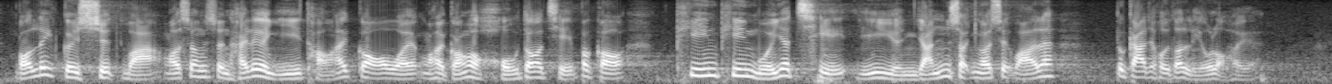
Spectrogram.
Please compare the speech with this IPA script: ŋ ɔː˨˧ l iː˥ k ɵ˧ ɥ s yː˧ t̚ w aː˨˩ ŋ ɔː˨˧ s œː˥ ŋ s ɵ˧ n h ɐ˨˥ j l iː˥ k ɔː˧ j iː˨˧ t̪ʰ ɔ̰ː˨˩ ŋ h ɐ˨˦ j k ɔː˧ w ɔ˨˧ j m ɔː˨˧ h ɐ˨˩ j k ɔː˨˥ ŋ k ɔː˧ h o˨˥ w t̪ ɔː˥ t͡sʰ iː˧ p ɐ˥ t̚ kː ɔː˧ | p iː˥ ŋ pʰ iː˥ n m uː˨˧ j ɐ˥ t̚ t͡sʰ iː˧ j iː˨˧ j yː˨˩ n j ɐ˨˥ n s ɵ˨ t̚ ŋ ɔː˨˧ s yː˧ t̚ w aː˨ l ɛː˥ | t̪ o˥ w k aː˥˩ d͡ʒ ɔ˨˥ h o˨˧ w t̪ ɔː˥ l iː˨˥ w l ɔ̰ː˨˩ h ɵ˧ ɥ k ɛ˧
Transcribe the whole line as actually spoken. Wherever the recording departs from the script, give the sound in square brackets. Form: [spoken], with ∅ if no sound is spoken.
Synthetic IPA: ŋ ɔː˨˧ l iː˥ k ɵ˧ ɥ s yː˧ t̚ w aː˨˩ ŋ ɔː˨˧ s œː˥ ŋ s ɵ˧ n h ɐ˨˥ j l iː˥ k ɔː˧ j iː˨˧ t̪ʰ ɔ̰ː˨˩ ŋ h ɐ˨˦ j k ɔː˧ w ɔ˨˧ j [ŋ] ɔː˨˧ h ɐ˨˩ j k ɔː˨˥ ŋ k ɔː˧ h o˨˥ w t̪ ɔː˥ t͡sʰ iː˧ p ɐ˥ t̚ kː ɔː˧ | [pʰ] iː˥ [n] pʰ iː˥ n m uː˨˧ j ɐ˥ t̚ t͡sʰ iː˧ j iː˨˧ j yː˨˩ n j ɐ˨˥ n s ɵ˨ t̚ ŋ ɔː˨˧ s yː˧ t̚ w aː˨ l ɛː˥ | t̪ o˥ w k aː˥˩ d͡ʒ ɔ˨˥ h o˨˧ w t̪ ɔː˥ l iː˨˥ w l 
